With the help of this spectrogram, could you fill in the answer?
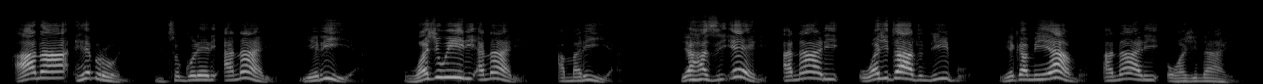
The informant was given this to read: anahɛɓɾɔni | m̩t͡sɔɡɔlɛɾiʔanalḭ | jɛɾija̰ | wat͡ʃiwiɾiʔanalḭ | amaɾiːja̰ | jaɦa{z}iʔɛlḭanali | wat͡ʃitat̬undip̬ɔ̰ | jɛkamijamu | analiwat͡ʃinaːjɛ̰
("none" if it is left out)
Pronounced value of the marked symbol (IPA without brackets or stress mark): z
